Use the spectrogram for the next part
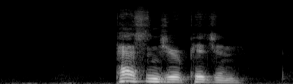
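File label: "passenger pigeon", English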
